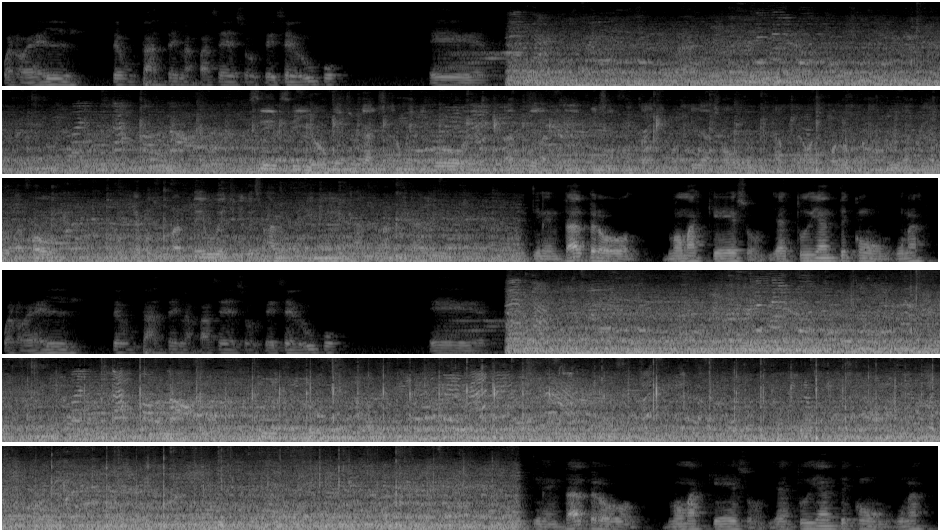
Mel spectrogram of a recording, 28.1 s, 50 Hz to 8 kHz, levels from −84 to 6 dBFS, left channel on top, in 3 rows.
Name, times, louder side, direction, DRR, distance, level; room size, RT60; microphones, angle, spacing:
voice 1, 0.0-0.8 1.1-3.3 4.3-4.9 5.4-7.2 7.8-10.6, left 2 dB, 20° left, -2 dB, 1.3 m, -48 dB
sound 1, 4.3-20.1, left 3 dB, 45° left, 0.8 m, -54 dB
sound 2, 5.0-23.9, right 5 dB, 60° right, 0.3 m, -31 dB
voice 2, 11.9-19.3 19.9-23.3 23.8-25.1 25.4-27.9, left 3 dB, 90° left, 6 dB, 0.5 m, -38 dB
5.1 x 2.9 x 3.5 m, 0.35 s
head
